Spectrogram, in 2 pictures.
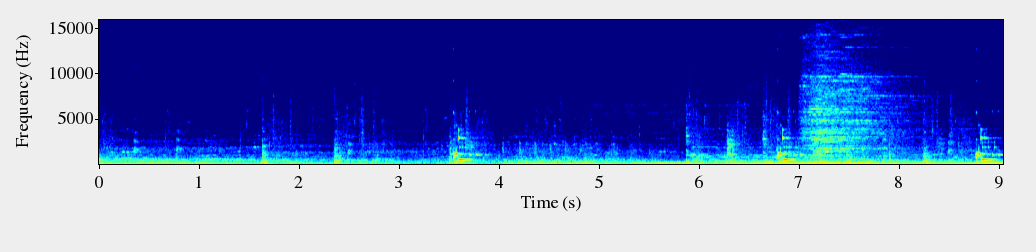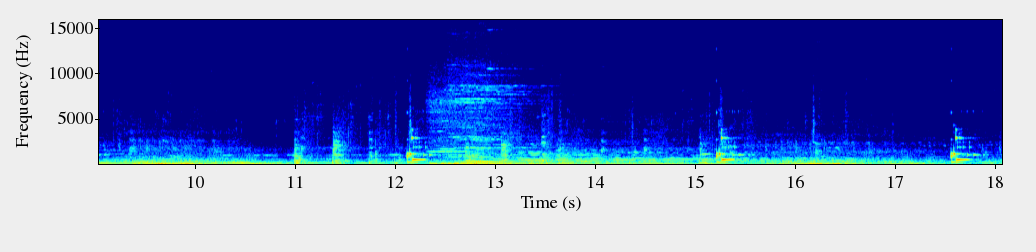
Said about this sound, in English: the water level's gone way up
